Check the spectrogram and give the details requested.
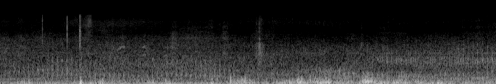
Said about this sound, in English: See if I can find this helicopter.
